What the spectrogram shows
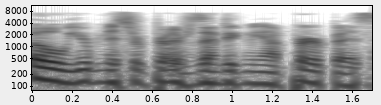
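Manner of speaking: plain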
